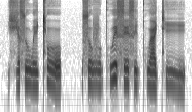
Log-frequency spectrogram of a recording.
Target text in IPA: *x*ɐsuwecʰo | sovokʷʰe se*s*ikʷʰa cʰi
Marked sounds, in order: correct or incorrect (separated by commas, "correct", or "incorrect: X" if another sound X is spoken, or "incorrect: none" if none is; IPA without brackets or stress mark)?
incorrect: ç, correct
